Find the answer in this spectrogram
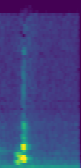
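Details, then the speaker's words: A single short, sharp hiccup squeak from a baby girl in a quiet room; the mother says she gets the hiccups and gets aggravated. "mommy loves you oh my gosh your hiccups are adorable you get aggravated"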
